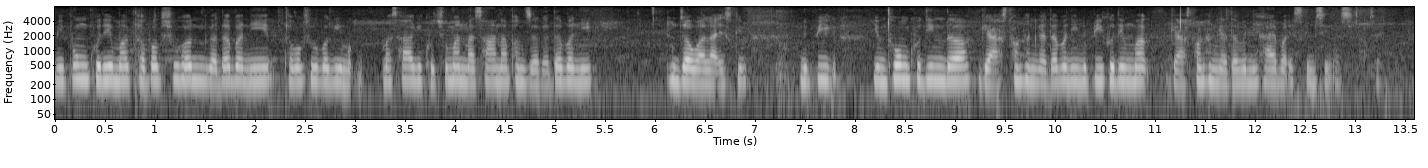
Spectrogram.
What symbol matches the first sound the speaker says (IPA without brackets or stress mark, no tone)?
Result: m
